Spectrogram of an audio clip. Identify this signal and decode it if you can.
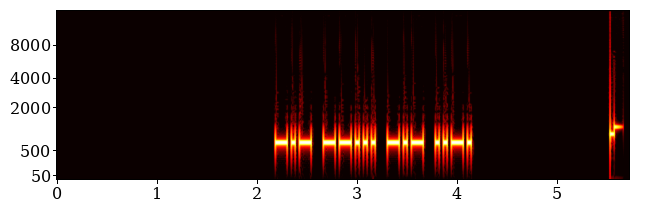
Morse code, heard as a keyed tone, about 28 wpm, 690 Hz. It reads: K7KF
